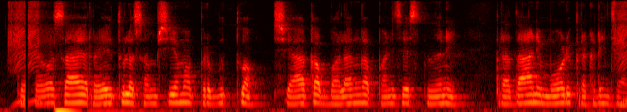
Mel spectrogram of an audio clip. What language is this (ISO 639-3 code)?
tel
